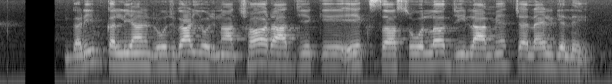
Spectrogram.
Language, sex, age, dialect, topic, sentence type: Maithili, male, 18-24, Eastern / Thethi, banking, statement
